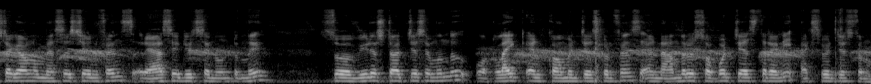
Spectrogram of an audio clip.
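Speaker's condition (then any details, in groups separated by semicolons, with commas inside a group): No condition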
